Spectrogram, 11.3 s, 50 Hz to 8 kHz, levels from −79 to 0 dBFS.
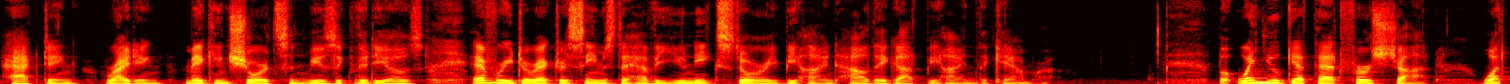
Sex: male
